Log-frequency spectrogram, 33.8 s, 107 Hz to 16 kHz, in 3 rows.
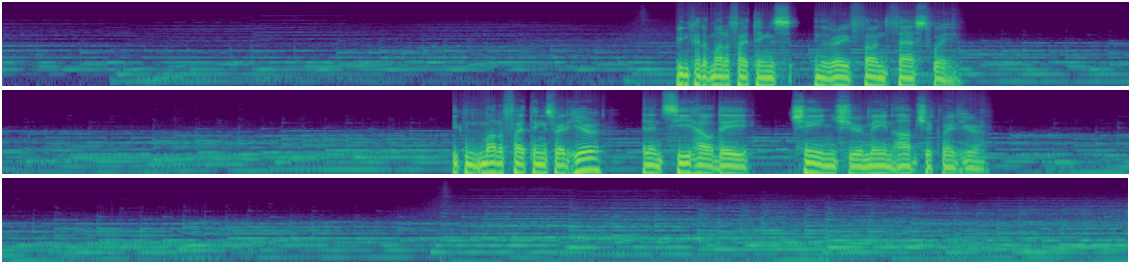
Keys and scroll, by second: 0.5 ctrl+c, 6.2 F4, 6.9 2, 8.1 F4, 9.2 5, 10.4 w, 14.8 5, 15.1 q, 15.6 F4, 19.1 F4, 22.5 `, 23.0 1, 27.5-29.3 typing.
